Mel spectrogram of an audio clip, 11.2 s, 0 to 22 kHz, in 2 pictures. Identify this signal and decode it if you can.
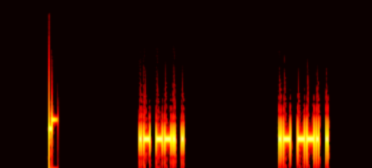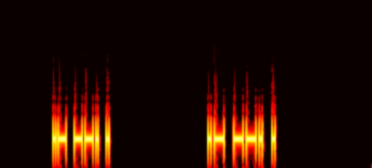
Morse code, heard as a keyed tone, about 36 wpm, 700 Hz. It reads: AGE AGE AGE AGE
